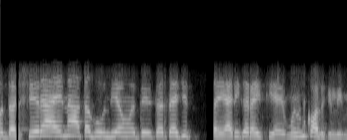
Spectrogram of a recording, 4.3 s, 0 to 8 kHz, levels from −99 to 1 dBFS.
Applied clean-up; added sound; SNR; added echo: none; none; none; none.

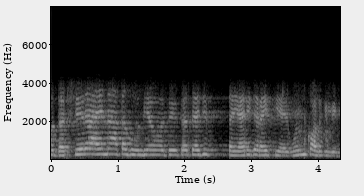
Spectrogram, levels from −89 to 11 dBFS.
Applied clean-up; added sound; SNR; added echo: none; none; none; reverberation time 2.6 s.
